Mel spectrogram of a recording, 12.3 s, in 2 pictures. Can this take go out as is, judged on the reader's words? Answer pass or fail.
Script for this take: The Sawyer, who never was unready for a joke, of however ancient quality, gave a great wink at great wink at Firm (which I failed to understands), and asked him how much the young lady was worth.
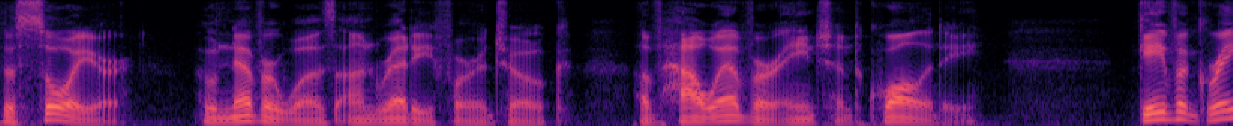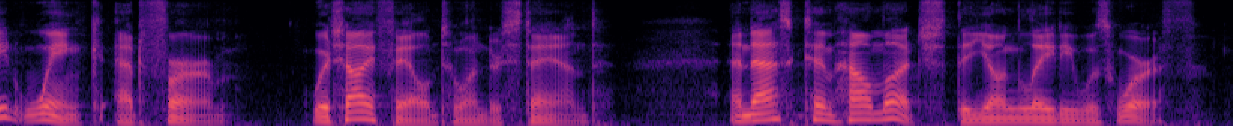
fail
